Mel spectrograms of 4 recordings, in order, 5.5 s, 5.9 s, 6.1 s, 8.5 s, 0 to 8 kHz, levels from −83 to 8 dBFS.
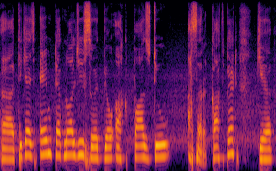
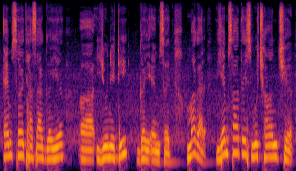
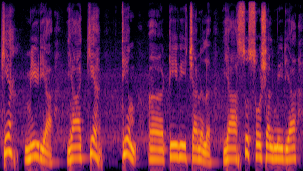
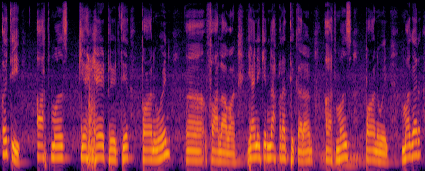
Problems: constant background noise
